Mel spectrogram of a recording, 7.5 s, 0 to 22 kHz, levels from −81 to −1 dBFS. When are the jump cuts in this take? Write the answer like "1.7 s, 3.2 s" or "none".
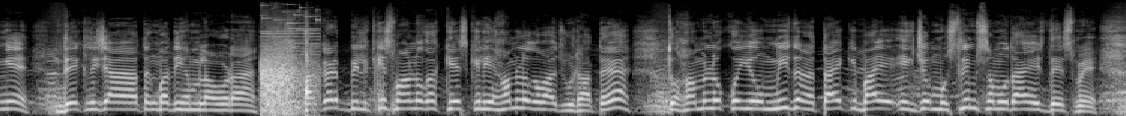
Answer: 1.8 s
